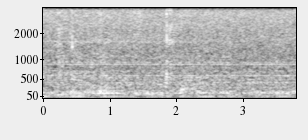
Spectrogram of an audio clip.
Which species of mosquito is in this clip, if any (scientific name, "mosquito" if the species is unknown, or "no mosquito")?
Anopheles gambiae s.s.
